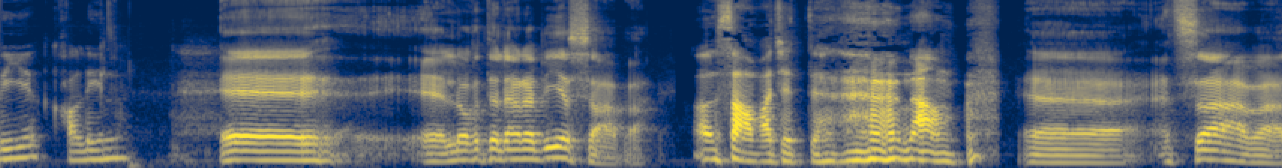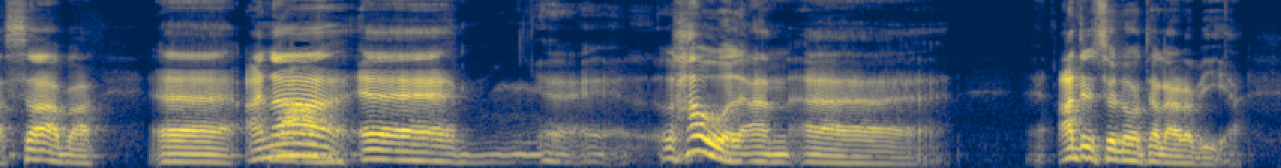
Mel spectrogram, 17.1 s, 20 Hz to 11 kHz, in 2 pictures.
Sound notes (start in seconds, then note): 0.0 Arabic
